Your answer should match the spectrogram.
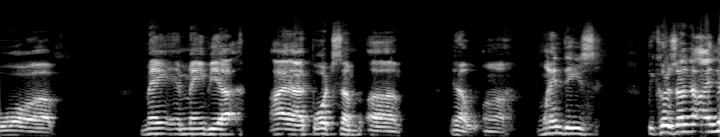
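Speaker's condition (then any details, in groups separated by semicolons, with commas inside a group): Cerebral palsy; hard to speak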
